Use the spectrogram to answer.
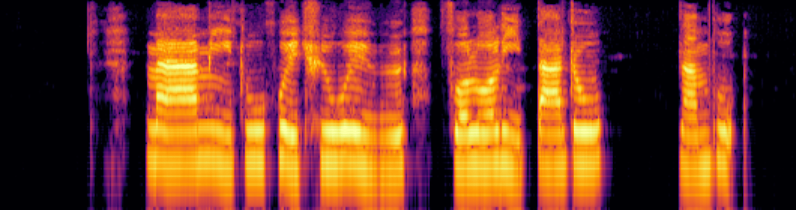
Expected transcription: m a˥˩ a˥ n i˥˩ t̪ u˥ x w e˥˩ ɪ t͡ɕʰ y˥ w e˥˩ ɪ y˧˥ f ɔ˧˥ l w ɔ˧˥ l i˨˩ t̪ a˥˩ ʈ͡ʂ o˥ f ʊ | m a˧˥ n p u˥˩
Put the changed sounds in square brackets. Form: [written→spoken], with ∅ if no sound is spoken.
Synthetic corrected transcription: m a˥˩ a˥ [n→m] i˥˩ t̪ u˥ x w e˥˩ ɪ t͡ɕʰ y˥ w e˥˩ ɪ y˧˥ f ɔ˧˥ l w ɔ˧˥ l i˨˩ t̪ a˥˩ ʈ͡ʂ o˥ [f→∅] ʊ | [m→n] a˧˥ n p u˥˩

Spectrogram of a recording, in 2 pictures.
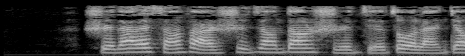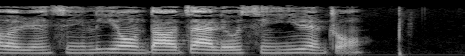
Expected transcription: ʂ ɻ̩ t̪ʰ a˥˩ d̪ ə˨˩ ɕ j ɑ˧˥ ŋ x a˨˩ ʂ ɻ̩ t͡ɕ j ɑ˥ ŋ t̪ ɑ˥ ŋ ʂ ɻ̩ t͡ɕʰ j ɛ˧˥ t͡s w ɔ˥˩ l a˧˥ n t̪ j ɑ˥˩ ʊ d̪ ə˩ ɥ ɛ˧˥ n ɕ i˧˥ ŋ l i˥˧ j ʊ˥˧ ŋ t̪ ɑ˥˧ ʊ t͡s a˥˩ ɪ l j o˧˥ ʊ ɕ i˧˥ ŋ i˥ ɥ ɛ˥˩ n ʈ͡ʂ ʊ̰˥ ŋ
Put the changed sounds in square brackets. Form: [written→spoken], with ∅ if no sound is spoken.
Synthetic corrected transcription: ʂ ɻ̩ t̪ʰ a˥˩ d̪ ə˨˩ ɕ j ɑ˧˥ ŋ [x→f] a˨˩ ʂ ɻ̩ t͡ɕ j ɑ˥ ŋ t̪ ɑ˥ ŋ ʂ ɻ̩ [t͡ɕʰ→t͡ɕ] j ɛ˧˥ t͡s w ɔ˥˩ l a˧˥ n t̪ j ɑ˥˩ ʊ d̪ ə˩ ɥ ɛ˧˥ n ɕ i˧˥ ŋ l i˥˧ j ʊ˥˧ ŋ t̪ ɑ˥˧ ʊ t͡s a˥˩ ɪ l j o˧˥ ʊ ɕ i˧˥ ŋ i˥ ɥ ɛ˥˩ n ʈ͡ʂ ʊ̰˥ ŋ

